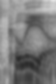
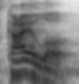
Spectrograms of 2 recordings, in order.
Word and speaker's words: Cleo: Cleo, it's Cleo. I was thinking it's Kylo, like like Kylo Ren, but it's pronounced differently, spells differently.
